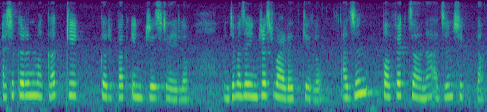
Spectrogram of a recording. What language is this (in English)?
Konkani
